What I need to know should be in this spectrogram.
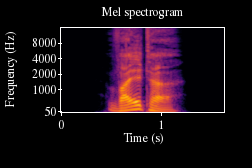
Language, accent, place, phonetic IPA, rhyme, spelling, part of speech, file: German, Germany, Berlin, [ˈvaltɐ], -altɐ, Walther, proper noun, De-Walther.ogg
- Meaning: a male given name; variant form Walter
